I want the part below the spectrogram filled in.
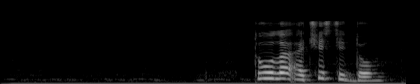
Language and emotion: Russian, neutral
